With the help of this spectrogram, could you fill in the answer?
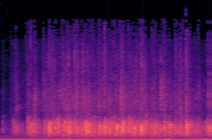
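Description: An audience at the Kill Tony comedy show claps in a dense, steady burst of applause lasting a few seconds, a continuous crackle of many hands with a low hum underneath.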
